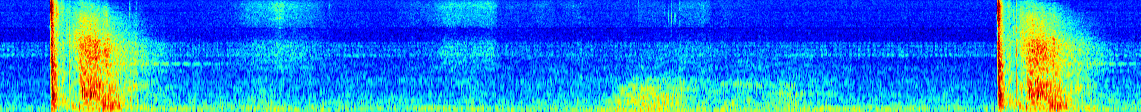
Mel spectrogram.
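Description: A Grendel rifle fires two sharp, loud shots about nine seconds apart. Each crack rolls into a brief rumbling echo across an open range, with quiet ambient noise in between and no speech.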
